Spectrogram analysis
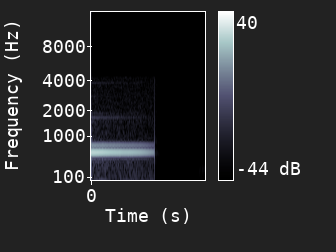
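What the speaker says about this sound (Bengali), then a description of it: "কলিং বেল বাজায়" A calling bell at the door of a third-floor flat rings once, a clear sustained electronic tone held for about half a second, then cut off into silence.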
